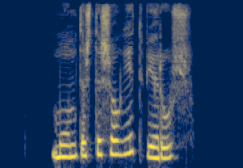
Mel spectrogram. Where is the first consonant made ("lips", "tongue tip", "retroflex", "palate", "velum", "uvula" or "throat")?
lips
